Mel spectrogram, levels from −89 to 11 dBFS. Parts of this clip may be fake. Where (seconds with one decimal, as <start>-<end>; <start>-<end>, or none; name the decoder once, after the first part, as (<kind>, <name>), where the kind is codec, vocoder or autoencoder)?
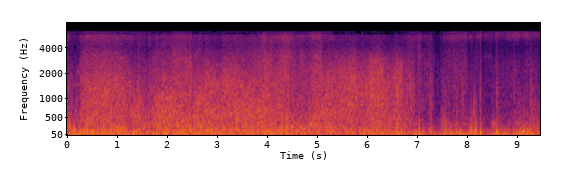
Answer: none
